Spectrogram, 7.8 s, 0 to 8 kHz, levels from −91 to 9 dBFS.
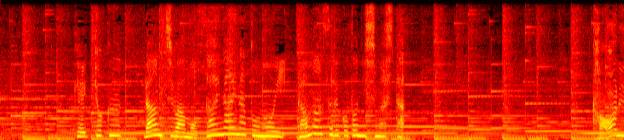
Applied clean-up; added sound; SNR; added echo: none; Wind instrument, woodwind instrument; 13 dB; none.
